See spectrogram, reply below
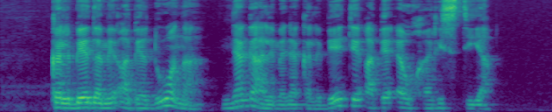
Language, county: Lithuanian, Kaunas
